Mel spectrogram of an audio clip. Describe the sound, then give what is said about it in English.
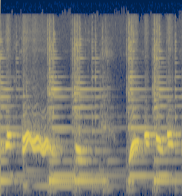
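Bright, warbling whistles like little birds chirping, in short melodic phrases with brief pauses, riding over steady low sustained tones. Fairly loud, with no talking. “The two little birds were whistling about something and nothing and anything.”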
